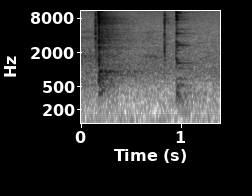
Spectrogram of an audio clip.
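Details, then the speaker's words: Automotive A/C compressor that wouldn't turn on, clutch activated via relay test tool: sharp click as clutch snaps in, then a lighter tick; clutch coil engaging, so switch circuit path is intact and the relay is now suspect. "and I can physically see and here that the clutch coil is engaging the clutch is indeed working so that tells me right now that the switch circuit path is intact and functional"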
